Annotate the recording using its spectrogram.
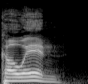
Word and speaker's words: Cohen: But Cohen, that's a little extra. Yeah, the extra Jewish syllable.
